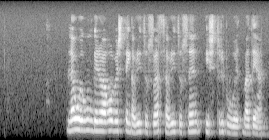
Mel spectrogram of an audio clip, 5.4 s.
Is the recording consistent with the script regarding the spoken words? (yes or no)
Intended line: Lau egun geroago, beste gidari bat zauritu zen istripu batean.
no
